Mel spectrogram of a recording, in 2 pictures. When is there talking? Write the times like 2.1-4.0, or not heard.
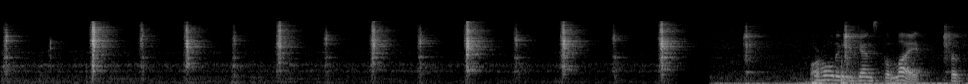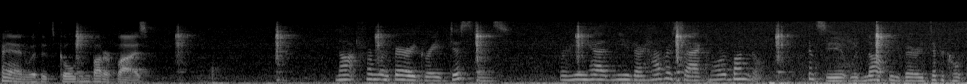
8.1-11.2, 13.0-19.3.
